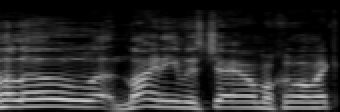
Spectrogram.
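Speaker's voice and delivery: normal talking voice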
